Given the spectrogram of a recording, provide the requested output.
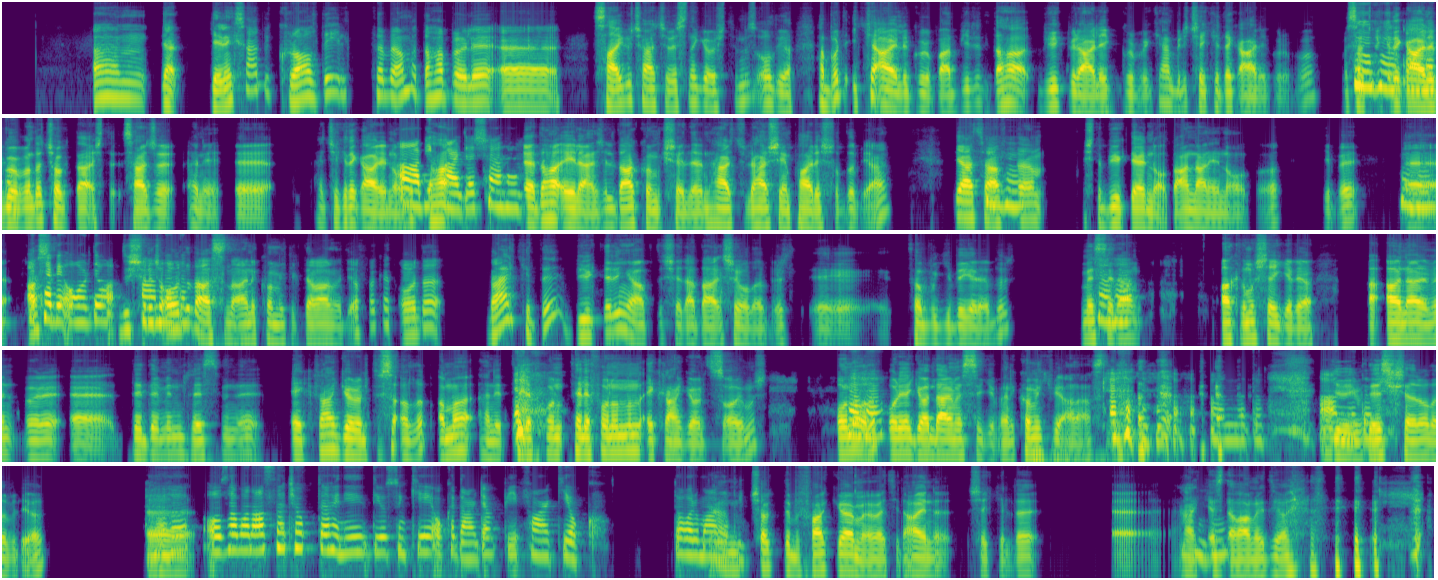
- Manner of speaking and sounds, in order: other background noise; chuckle; chuckle; chuckle; tapping; chuckle
- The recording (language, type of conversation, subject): Turkish, podcast, Teknoloji aile ilişkilerini nasıl etkiledi; senin deneyimin ne?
